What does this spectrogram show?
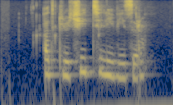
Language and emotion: Russian, neutral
